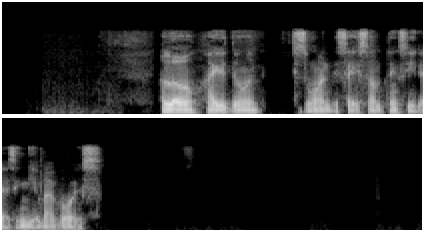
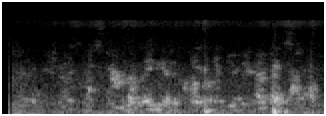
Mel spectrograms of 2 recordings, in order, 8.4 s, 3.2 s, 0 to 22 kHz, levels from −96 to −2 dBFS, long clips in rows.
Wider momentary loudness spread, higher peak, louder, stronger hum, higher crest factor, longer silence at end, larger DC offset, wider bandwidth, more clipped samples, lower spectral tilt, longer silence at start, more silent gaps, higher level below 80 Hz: second, 12 LU vs 20 LU; first, -2 dBFS vs -8 dBFS; first, -22 LUFS vs -33 LUFS; neither; about the same, 22 dB vs 24 dB; first, 3.25 s vs 0.05 s; neither; second, 8.4 kHz vs 11.5 kHz; neither; second, -5 dB/octave vs -9.5 dB/octave; first, 1.6 s vs 0.1 s; first, 2.73-2.77 s vs none; about the same, -44 dBFS vs -40 dBFS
